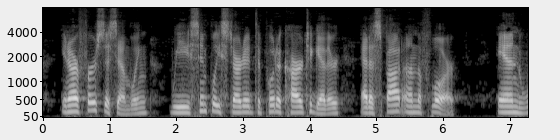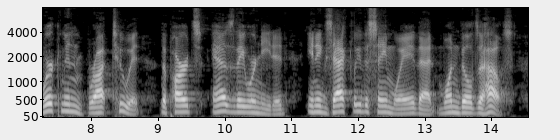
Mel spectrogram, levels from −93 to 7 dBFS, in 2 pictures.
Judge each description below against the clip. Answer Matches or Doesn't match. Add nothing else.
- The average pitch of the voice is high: Doesn't match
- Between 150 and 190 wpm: Matches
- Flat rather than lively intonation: Doesn't match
